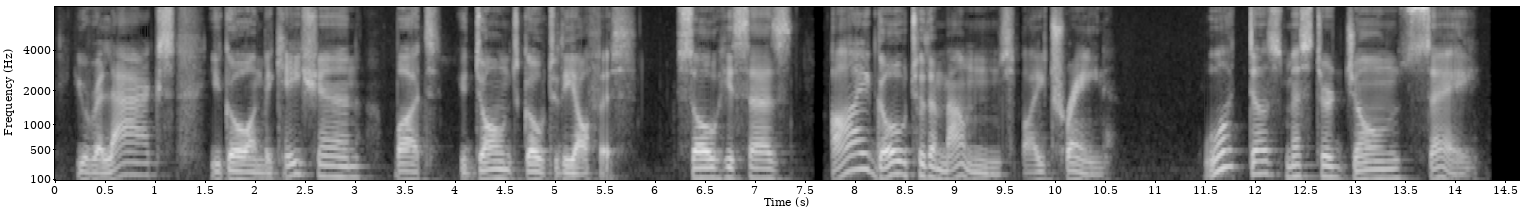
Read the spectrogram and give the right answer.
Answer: Yes, he says, I go to the mountains by train.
